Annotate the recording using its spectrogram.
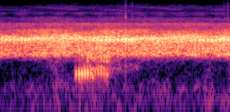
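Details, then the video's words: At daybreak after a night of heavy rain in the forest, a dense frog chorus is still going loudly, forming a steady, high, buzzing wall of sound with no breaks. "แจ้งมากก็ยังได้ยินเสียงเขียดห้องสนั่นอยู่"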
